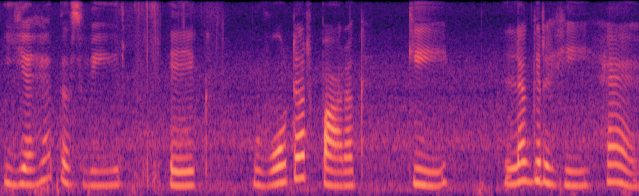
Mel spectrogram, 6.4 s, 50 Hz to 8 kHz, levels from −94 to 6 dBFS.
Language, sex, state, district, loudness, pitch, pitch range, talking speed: Hindi, female, Haryana, Rohtak, -21 LUFS, 230 Hz, 215-260 Hz, 85 wpm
